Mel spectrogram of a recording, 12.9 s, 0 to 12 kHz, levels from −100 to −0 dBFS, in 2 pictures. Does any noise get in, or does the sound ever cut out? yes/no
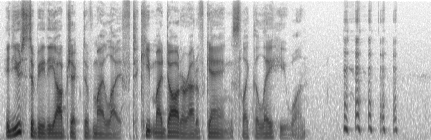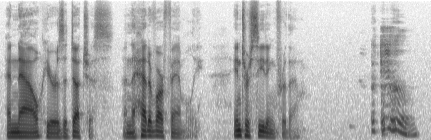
yes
